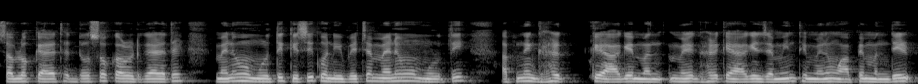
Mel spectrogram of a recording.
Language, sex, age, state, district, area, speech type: Hindi, male, 18-30, Uttar Pradesh, Pratapgarh, rural, spontaneous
